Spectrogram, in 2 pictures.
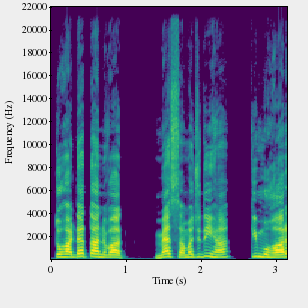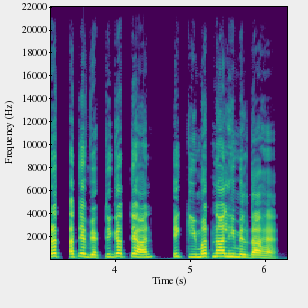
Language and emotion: Punjabi, surprised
